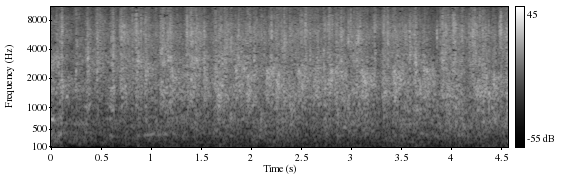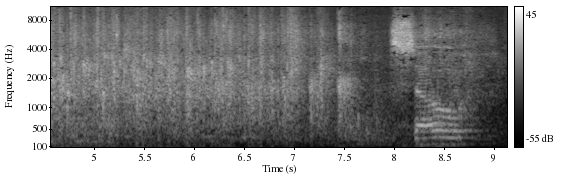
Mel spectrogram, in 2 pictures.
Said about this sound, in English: And that is an achievement for this movement, so you should feel free to give yourselves a round of applause. Or you can wait for the translation of what I just said.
